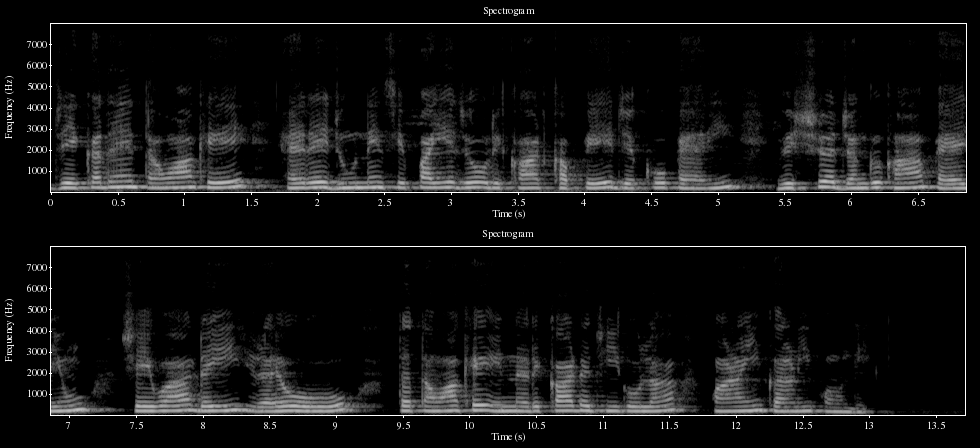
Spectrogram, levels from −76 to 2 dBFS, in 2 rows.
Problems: none marked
